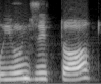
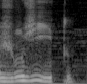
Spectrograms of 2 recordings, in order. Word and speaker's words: Junji Ito: Eu sempre ouço como Junji Ito. – Porra, não, é. é Yun, eu acho que é Junji Ito.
